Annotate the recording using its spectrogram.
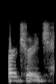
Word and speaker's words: Herterich: Herterich, Herterich.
